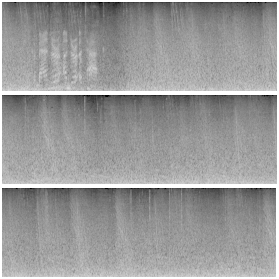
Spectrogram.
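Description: Explosions boom and rumble steadily.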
